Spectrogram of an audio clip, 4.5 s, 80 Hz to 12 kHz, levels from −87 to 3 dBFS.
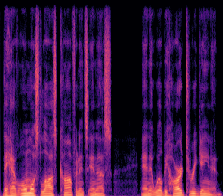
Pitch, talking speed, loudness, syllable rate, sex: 120 Hz, 200 wpm, -18 LUFS, 5.5 syllables/s, male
